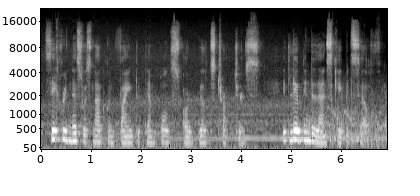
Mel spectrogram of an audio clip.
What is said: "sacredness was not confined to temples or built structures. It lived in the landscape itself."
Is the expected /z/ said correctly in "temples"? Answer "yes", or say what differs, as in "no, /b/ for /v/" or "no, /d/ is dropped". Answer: no, /s/ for /z/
